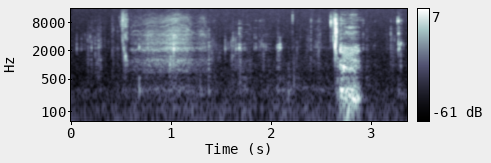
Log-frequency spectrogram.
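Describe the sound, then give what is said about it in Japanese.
A single crisp bite into a soft azuki red bean bun filled with cream, a short, dense crunch near the end of an otherwise quiet stretch with no talk. “小倉というのをですね、今手に取ってるんですが、まあもちろんね、えー、これまでもいくつも食べてきたんですが、す改めて社長の前で食べるというのも価値があるでしょうから、ちょっと一口食べさせていただきたいと思いますけども。”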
